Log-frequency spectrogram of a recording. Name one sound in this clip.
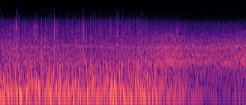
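Horses' hooves pound on a track.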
